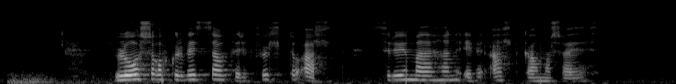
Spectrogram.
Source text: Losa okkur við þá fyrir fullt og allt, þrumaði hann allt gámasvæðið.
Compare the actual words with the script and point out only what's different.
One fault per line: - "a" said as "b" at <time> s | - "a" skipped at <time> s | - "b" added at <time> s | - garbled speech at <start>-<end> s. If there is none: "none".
- "yfir" added at 4.7 s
